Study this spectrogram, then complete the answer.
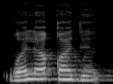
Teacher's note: وَلَقَدْ، دال کے اوپر جزم کی علامت ہے، دال حروف قلقلہ میں سے ہے، اس لیے یہاں پر اس کو ہلا کر پڑھا جا رہا ہے، آواز کو روکنا نہیں ہے بلکہ جاری رہنے کی طرف رکھنا ہے۔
